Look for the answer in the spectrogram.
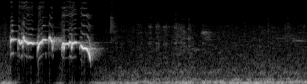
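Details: Lure call of a sooty-headed bulbul, used to attract birds: one short burst of liquid, warbled notes that dips at the end, followed by low background rumble.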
